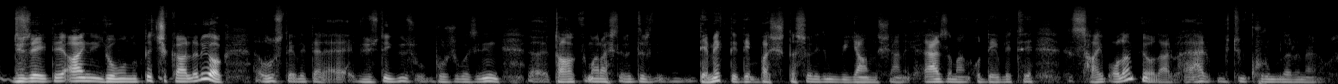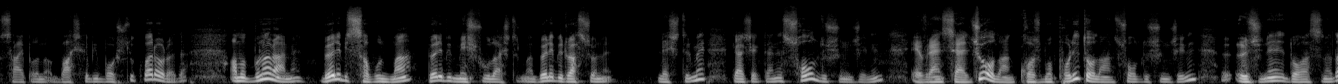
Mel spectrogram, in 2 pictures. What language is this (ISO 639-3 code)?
tur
